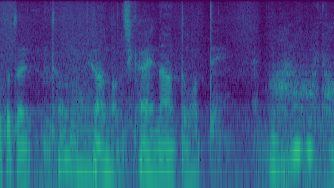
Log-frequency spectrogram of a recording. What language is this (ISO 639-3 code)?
jpn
